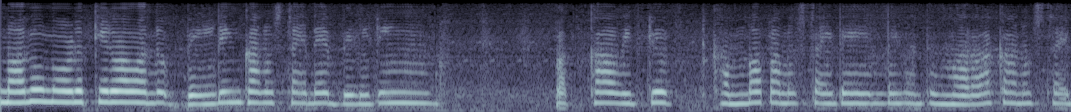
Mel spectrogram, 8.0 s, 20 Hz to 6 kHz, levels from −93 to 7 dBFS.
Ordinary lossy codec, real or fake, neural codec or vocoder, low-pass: none; fake; codec, 16 kHz, 1.1 kbps, Voila-Tokenizer; 5.4 kHz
